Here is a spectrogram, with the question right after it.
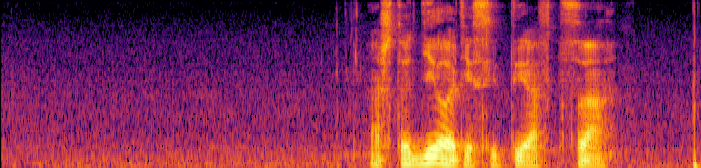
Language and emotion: Russian, angry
